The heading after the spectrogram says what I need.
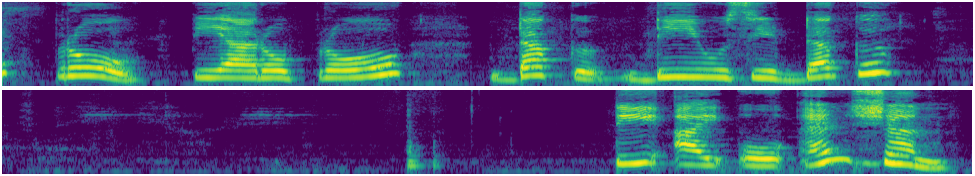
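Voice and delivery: letters spelt slowly, each chunk repeated; slow spelling out. Shown as a demonstration. Teacher dictates reproduction to children slowly. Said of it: "बच्चों से बोलेंगे क्या लिखना है".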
